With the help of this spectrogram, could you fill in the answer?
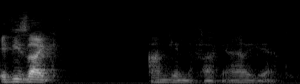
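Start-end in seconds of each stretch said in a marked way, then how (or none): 1.5-2.7 quick, quiet whispering. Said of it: "maybe he's whispering".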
